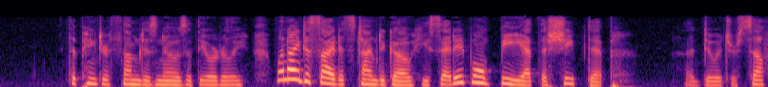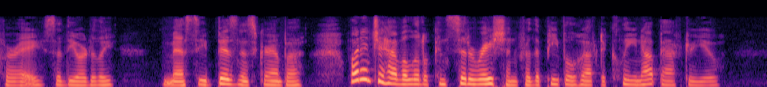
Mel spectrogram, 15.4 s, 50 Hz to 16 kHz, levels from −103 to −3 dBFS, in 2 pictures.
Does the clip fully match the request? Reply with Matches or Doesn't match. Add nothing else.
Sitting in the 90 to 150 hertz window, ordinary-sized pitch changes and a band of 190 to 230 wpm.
Doesn't match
